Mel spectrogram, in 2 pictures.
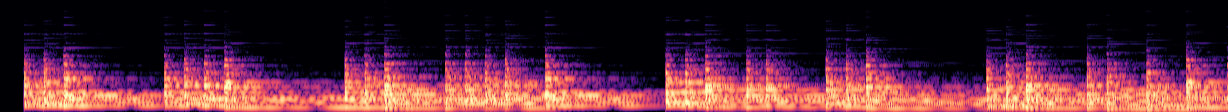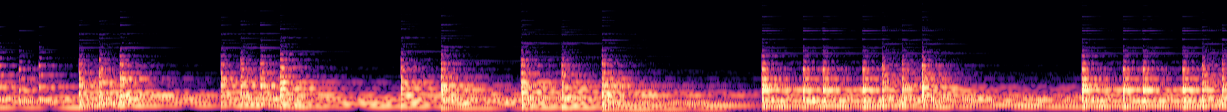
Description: clavier

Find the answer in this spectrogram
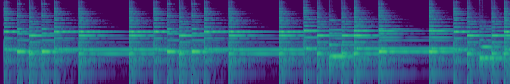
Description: HARPE

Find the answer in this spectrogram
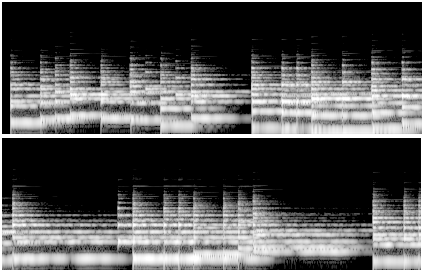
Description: CLAVIER

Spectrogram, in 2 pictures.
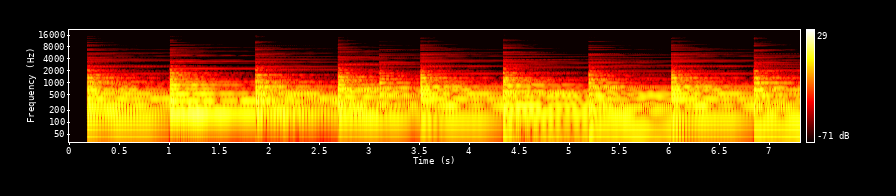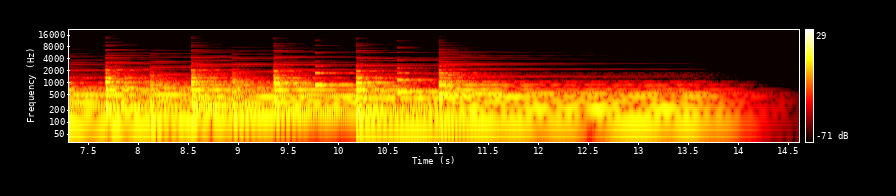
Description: CLAVIERS

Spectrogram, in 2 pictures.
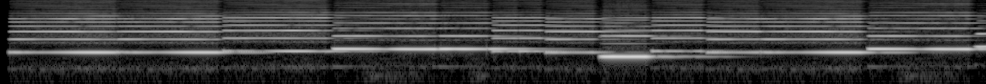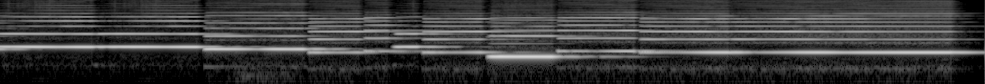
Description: CLARINETTE; DOXOLOGIE solennelle

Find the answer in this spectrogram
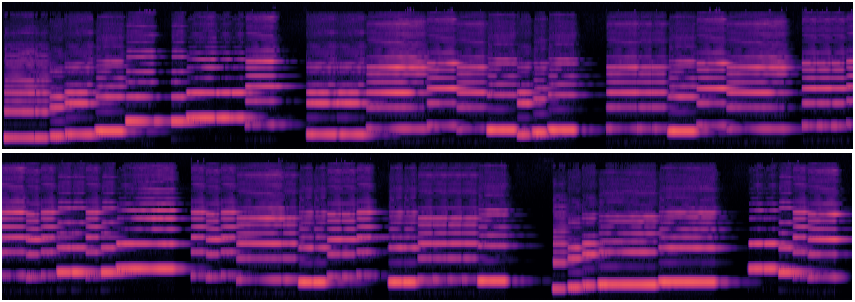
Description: CLARINETTE

